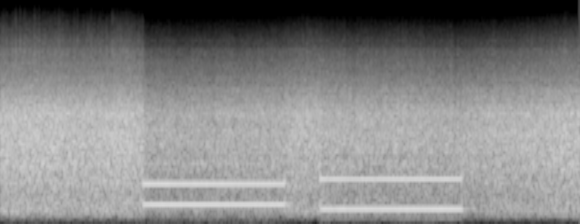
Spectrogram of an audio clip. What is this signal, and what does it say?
Aircraft SELCAL, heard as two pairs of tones, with heavy radio static. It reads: CJ-AK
